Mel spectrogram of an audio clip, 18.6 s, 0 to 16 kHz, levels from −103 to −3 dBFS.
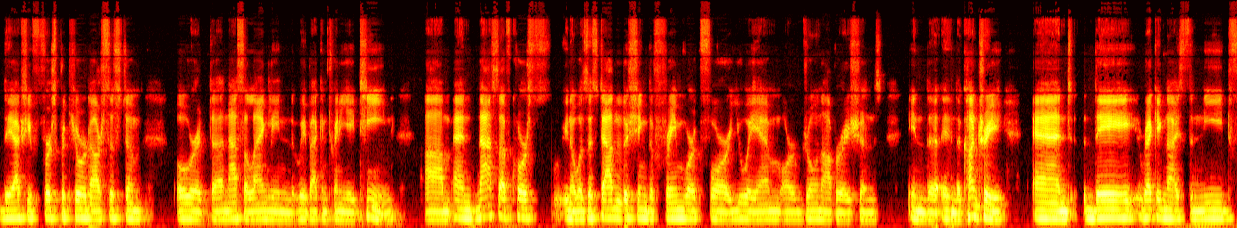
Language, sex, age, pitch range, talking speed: English, male, 30-49, 90-105 Hz, 135 wpm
